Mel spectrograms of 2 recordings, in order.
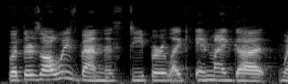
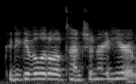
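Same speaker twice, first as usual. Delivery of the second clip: higher, quick little plea from the body; a lightly voiced body asking for attention, higher and quick; body's gentle plea; 6 semitones higher than usual. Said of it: "It's just your body saying".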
